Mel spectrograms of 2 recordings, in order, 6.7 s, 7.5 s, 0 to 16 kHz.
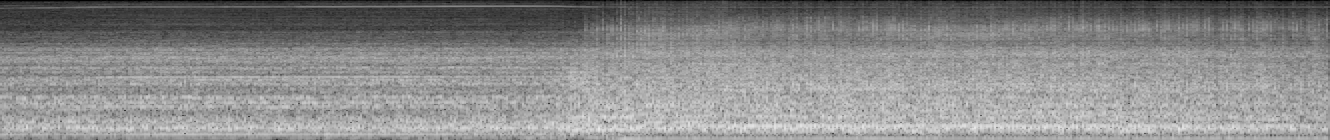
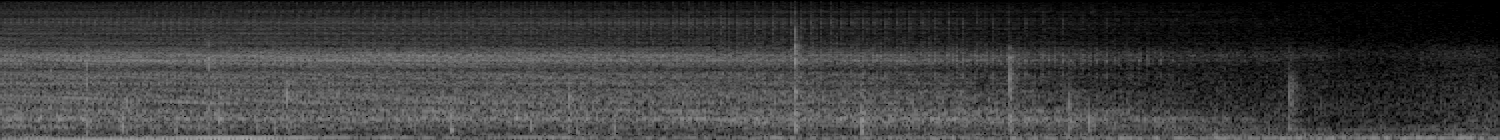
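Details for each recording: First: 1975 Hoover U4034 Ranger Senior vacuum, first switch-on after purchase: harsh uneven rattle over a high whir; owner suspects much of the rattling comes from the agitator brush roll. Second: 1975 Hoover U4034 Ranger Senior vacuum with the belt released, motor running alone: a steady, even hum with a faint whine and no grinding; the motor is fine, and the noise comes from the agitator, likely very worn bearings.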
